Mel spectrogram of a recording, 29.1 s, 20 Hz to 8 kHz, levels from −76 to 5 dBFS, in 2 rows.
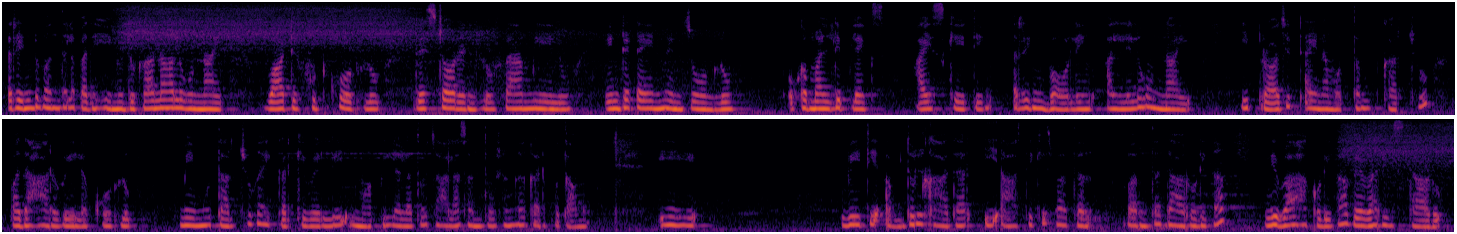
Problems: low volume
